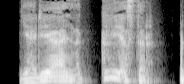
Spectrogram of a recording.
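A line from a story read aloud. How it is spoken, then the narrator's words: Hissed. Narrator (Russian): прошипел Кобельков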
